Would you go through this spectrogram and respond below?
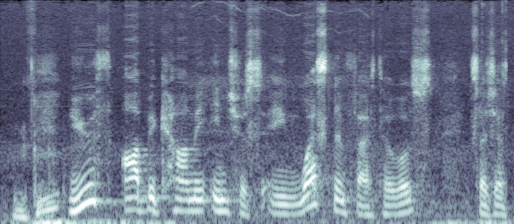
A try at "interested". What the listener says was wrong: Okay, and some slurred speech here on interested.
